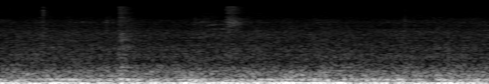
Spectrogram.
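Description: Bengal cats purring: a steady low rumbling purr from the nursing mother and her kittens as they are handled.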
